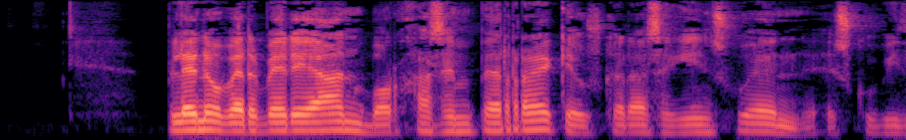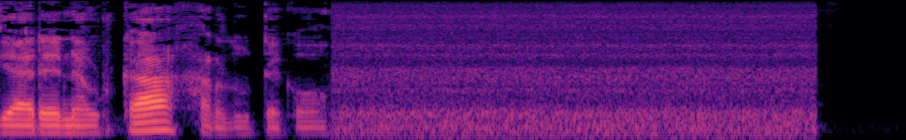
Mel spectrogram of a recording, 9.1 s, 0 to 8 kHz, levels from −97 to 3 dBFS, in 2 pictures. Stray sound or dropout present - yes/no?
no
